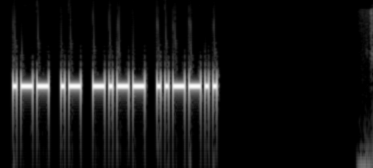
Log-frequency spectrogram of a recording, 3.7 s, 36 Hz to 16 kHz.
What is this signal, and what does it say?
Morse code, heard as a keyed tone, about 30 wpm, 700 Hz. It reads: WAY?
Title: Sentences from Top 200 Words and Abbreviations 30wpm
